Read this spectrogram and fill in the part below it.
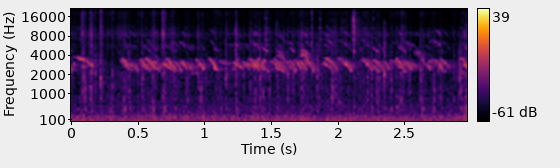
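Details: Group of coloured chicken chicks giving steady high, rapid peeps over a loud background hiss and rustling.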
